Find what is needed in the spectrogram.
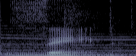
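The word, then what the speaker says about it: Zain: easy name to pronounce now it's not actually pronounced like that it's pronounced Zan but it man these old white dudes would have a genuine stroke trying to pronounce my name so I just opt for Zayn because it sounds cool and honestly I don't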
